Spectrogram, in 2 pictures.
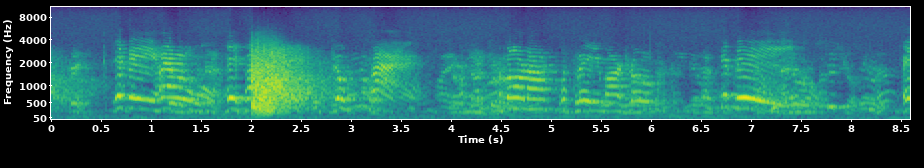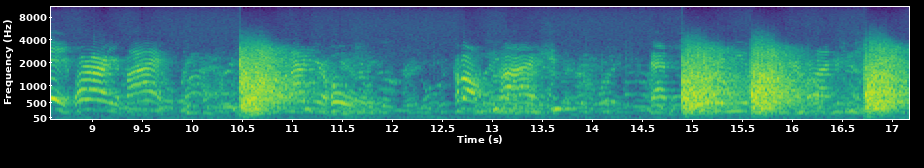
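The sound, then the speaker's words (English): Several loud, sharp gunshots ring out on a street, spread through the scene with longer gaps early and a quicker cluster near the end. Men talk between the shots. “That's enough shooting.”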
